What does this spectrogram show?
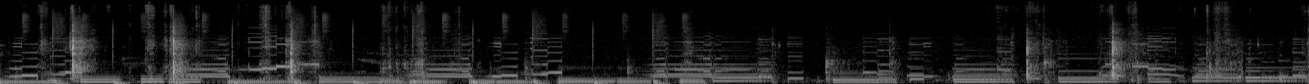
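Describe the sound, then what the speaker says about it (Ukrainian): A knife chops rapidly on a cutting board, cutting bell pepper into cubes, a steady run of crisp taps with a few short pauses, close and clear. "Я перець теж буду нарізати кубиками."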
